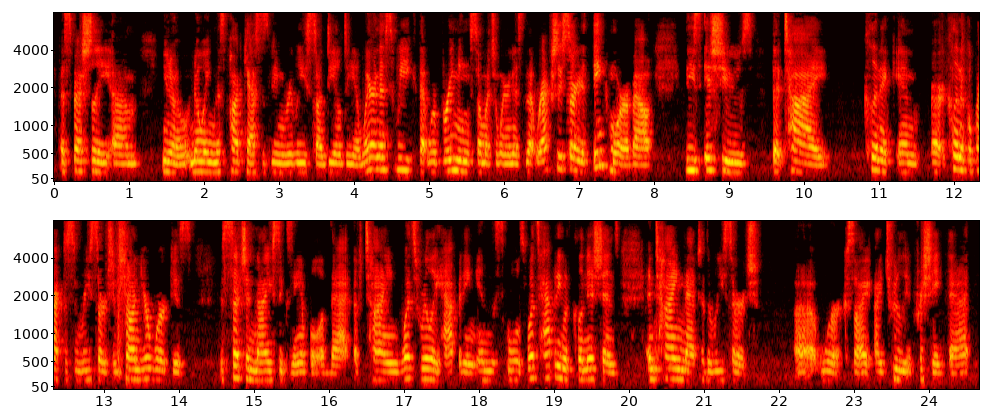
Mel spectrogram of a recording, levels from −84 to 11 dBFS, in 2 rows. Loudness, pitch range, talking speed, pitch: -24 LUFS, 160-190 Hz, 190 wpm, 170 Hz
